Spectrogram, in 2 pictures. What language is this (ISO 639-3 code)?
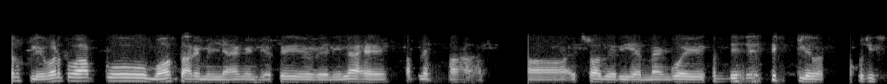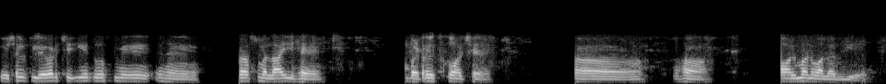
urd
